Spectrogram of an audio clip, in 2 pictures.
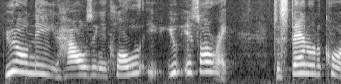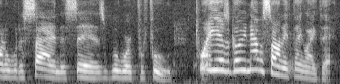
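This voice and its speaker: A woman's voice: a little high, very animated, fairly quick. A woman organizer speaking emphatically in an interview, building her point with rhetorical questions. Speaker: welfare rights organizer. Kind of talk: interview testimony. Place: dark studio, indoors.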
